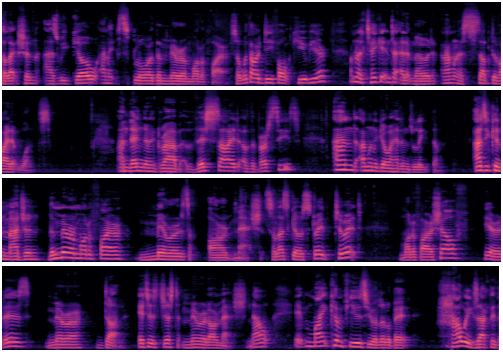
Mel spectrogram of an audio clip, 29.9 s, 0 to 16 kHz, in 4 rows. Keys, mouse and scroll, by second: 0.9 middle click, 3.1 click, 3.8 scroll up 1, 4.3 scroll up 1, 4.5 middle click, 5.3 Tab, 5.8 right click, 8.0 click, 8.3 middle click, 9.8 click, 11.1 click, 11.3 middle click, 12.3 x, 13.2 click, 15.7 click, 15.9 middle click, 18.5 Tab, 20.4 click.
